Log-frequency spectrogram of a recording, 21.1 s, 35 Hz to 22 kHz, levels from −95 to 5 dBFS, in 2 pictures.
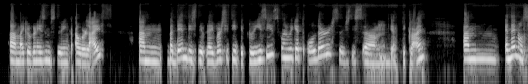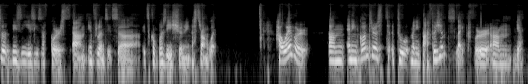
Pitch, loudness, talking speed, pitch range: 220 Hz, -18 LUFS, 140 wpm, 195-255 Hz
